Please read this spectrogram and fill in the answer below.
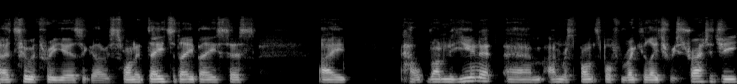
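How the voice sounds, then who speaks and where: A man with a British accent talks at a fairly quick pace in a medium pitch, his intonation monotone and flat. The sound is dry and close with no echo, and the background is quiet. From UK. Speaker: state financial regulator. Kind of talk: panel discussion.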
